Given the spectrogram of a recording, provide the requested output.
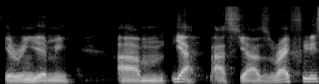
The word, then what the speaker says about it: Iriyemi: But yeah, thank you so much for pronouncing it very well. Accurately, it's Iriyemi.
